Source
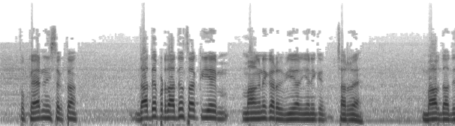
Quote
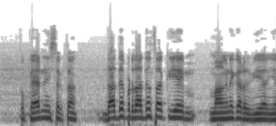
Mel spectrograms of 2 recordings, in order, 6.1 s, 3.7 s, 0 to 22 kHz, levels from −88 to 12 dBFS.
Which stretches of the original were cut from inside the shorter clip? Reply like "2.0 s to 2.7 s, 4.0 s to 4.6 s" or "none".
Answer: 1.2 s to 1.6 s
